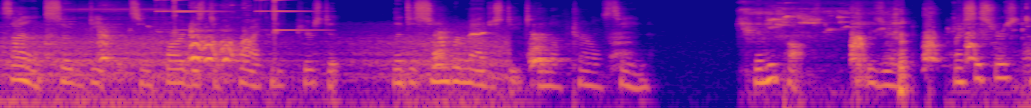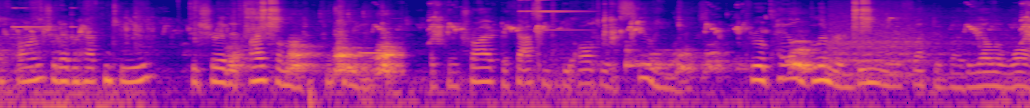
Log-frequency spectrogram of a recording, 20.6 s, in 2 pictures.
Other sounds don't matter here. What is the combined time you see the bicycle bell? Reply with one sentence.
The bicycle bell can be heard for 3 seconds in total.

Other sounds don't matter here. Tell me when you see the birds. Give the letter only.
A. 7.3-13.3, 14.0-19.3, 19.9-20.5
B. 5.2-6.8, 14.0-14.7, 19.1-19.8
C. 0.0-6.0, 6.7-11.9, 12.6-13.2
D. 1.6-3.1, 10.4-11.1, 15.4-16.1
A.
